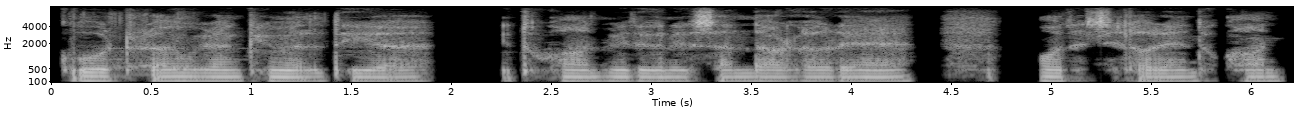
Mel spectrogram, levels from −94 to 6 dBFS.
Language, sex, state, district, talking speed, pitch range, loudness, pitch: Hindi, male, Bihar, Vaishali, 185 wpm, 110-115 Hz, -19 LUFS, 110 Hz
